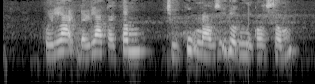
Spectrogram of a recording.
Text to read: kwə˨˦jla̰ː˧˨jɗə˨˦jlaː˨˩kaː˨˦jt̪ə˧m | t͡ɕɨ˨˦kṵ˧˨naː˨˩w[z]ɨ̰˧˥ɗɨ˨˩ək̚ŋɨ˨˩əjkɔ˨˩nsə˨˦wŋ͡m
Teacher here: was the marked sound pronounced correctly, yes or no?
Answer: yes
